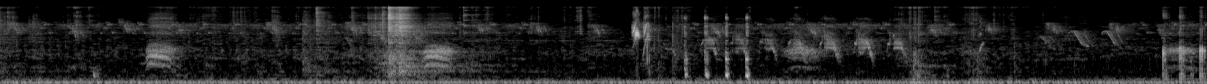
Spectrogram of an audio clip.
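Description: Caged budgerigars chirping now and then in short falling calls, the loudest about four seconds in, with wings flapping and a few sharp clicks about halfway, over a steady low rumble.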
